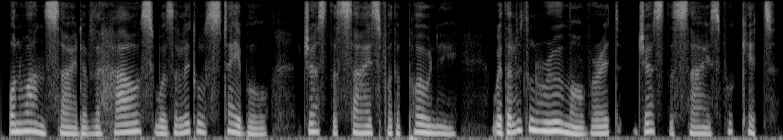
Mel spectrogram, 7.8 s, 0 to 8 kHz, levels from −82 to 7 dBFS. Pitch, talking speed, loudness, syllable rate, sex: 160 Hz, 205 wpm, -19 LUFS, 5.0 syllables/s, male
